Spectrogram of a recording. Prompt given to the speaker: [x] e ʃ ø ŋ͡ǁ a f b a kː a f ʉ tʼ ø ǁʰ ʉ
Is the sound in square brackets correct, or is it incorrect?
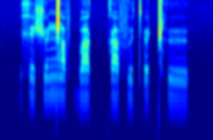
correct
